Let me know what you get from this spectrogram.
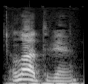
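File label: "latvia", Russian; gcompris; geography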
